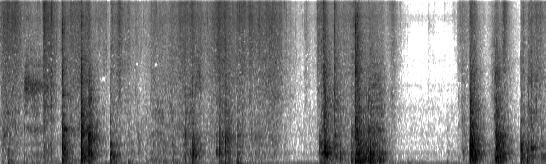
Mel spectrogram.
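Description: Plastic bag wrapping rustling and crinkling as wrapped hedge-trimmer parts are lifted out of a cardboard box, with knocks and bumps as the parts and box are handled. The sounds come in irregular bursts, with a short lull about eight seconds in.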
